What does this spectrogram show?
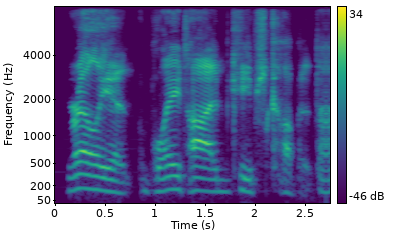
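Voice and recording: This put-on character voice is nasal and low-to-middle in pitch, delivered in a monotone, flat intonation.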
